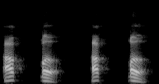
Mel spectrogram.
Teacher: এটা কফের মাখরাজ। জিভের গোড়া তার বরাবর উপরের তালুতে লেগে উচ্চারণ হয়, 2 নক্তাওয়ালা কফ।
